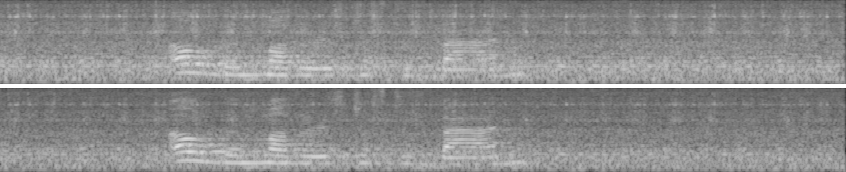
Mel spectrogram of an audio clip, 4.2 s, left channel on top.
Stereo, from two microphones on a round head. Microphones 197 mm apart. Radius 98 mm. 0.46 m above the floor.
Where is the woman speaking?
10° right (ahead or behind), 1.0 m.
